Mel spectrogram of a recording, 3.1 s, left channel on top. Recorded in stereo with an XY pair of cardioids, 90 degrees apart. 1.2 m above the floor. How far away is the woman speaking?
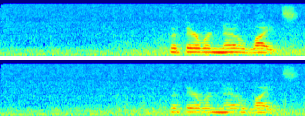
About 1.2 m.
